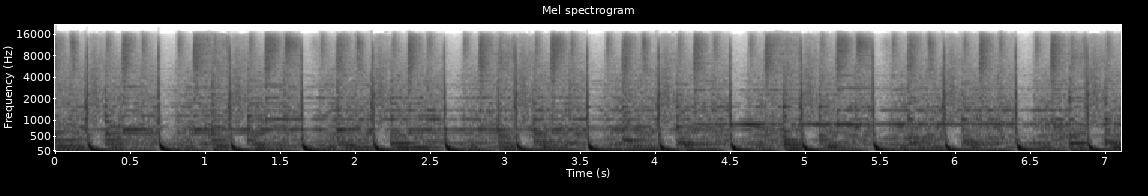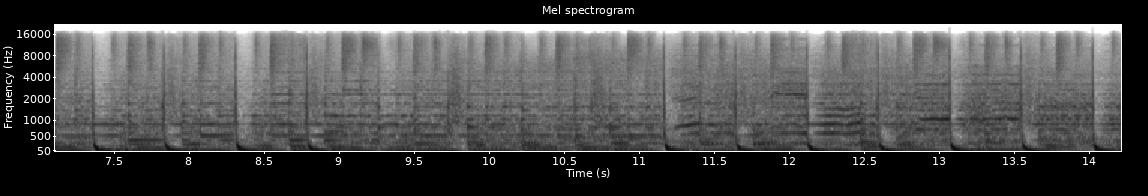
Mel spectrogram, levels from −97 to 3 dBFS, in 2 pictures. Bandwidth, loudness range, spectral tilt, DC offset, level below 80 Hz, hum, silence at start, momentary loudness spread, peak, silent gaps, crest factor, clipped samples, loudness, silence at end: 17 kHz; 2 LU; -5 dB/octave; under 0.1%; -12 dBFS; none; 0 s; 3 LU; 0 dBFS; none; 10 dB; under 0.1%; -12 LUFS; 0 s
